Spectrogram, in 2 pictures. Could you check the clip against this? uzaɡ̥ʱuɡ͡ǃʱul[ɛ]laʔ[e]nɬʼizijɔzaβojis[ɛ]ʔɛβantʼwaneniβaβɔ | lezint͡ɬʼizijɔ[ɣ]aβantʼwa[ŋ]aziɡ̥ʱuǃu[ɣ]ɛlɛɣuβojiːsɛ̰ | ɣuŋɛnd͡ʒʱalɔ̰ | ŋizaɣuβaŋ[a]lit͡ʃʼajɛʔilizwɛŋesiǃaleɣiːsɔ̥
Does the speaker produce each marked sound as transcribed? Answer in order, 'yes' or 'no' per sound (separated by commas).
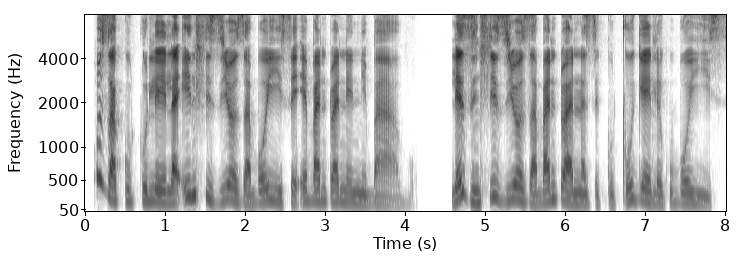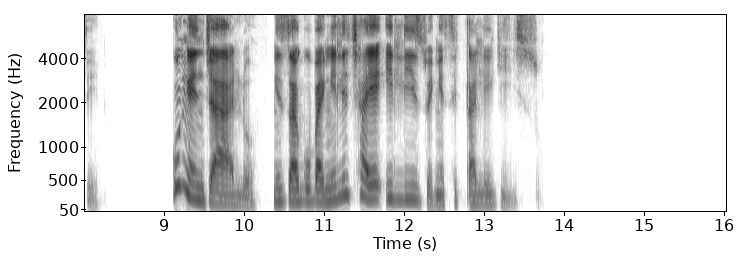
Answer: yes, no, yes, no, no, yes, no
